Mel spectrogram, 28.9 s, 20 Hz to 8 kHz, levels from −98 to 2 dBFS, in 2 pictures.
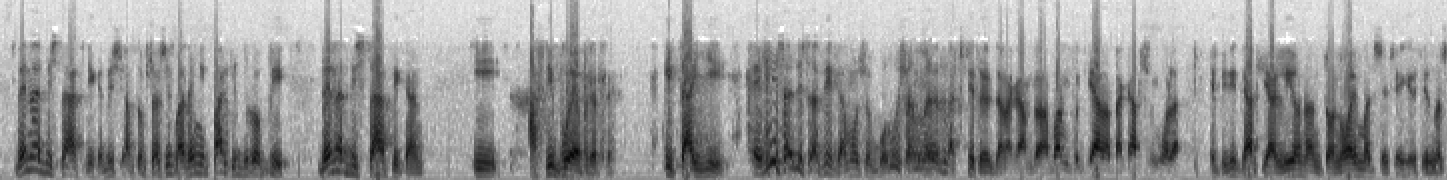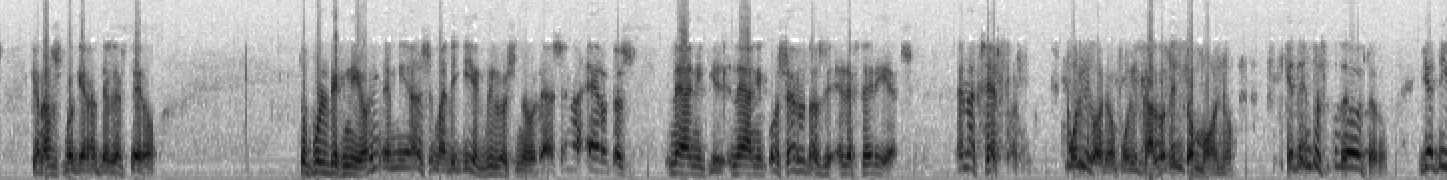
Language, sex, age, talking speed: Greek, male, 60-79, 150 wpm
